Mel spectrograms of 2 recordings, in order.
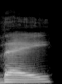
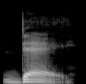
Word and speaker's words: they: The voiced TH, lots of English learners will pronounce it like a D. So instead of saying they, they'll say something like day. All right, so they went to the park might sound like they went to the park. So keep that in mind. It's not a D, it's they.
